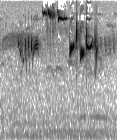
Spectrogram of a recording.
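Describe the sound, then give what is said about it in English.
A European robin, also called robin redbreast, sings a short, high, liquid phrase of warbling notes and thin whistles, shifting in pitch with quick trills, over a faint low hum. “Like the American robin, the European robin is a bird of yards and gardens and has a red-orange breast, so it's often called robin redbreast, or just robin.”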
